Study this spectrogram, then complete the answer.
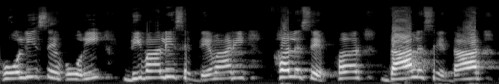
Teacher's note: लट्टू के ल का रस्सी के र में परिवर्तन हो जाना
